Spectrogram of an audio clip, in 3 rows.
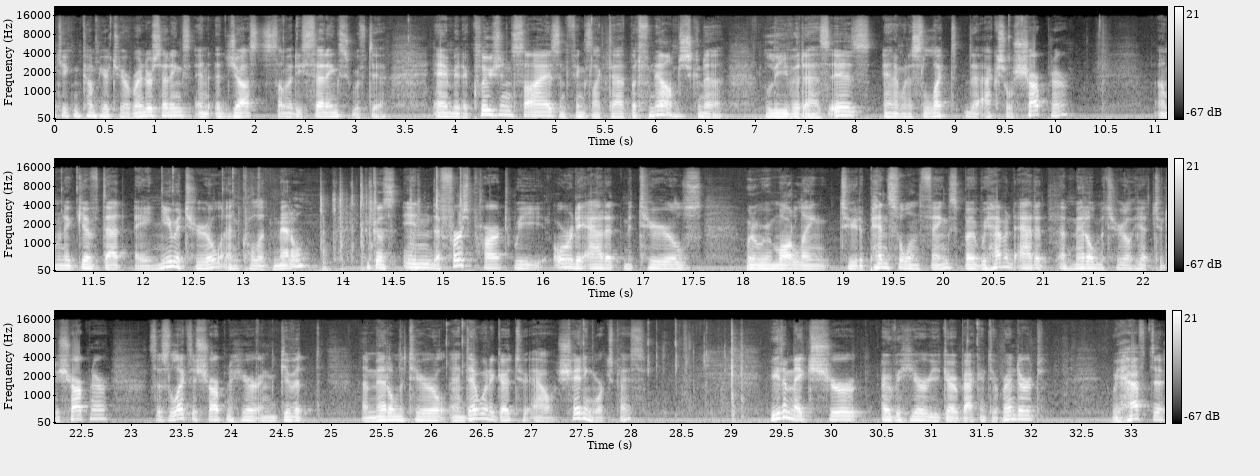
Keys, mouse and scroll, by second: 0.4 click, 8.0 scroll down 1, 9.5 click, 15.4 Return, 21.5-25.3 scroll up 2, 25.7 g, 26.4 right click, 27.4 click, 28.1-29.2 middle drag, 29.0 KP_0, 29.9 scroll up 1, 30.2 z, 32.1 scroll down 1, 32.3 scroll up 1.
